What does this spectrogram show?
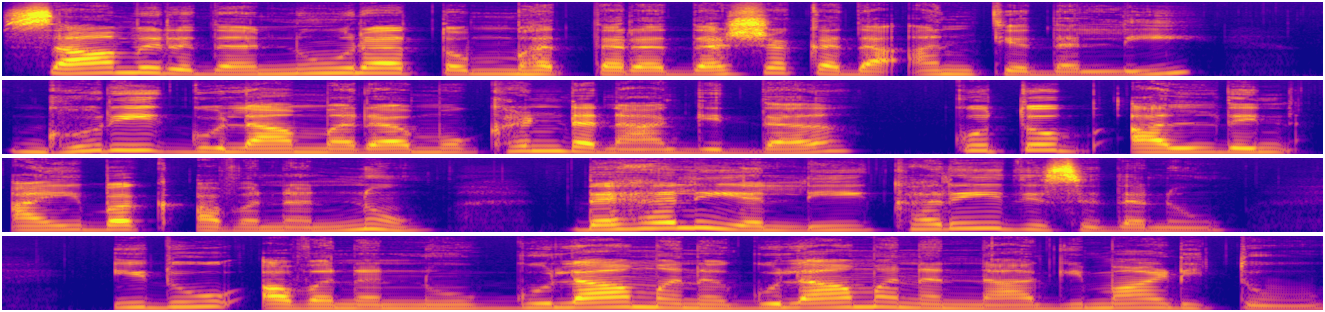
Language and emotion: Kannada, neutral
